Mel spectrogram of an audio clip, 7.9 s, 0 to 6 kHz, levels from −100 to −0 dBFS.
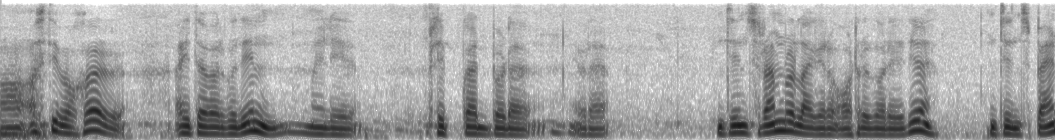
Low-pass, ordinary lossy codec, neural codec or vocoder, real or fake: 5.4 kHz; none; none; real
